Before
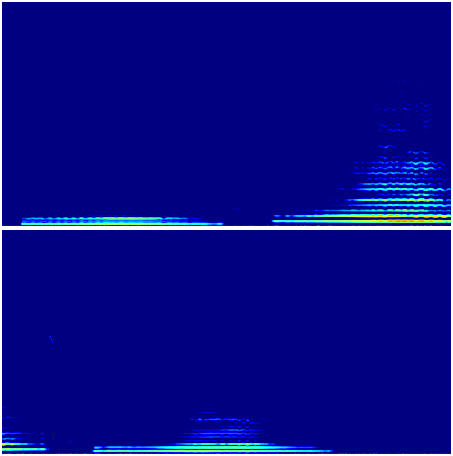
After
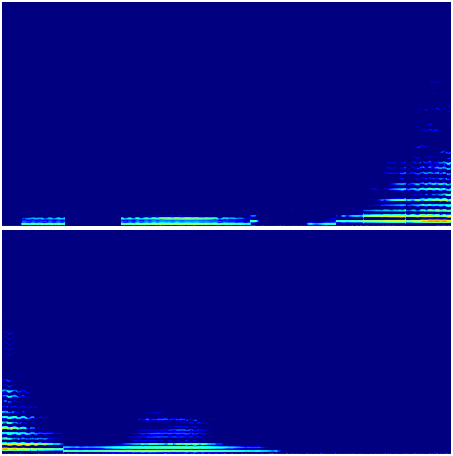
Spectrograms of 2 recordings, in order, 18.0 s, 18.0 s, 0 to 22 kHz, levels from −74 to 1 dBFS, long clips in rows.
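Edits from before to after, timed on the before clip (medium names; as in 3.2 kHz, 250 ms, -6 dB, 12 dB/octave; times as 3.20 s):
1.26 s: insert silence 1.12 s
3.85–5.56 s: reverse
6.11–6.58 s: delete
7.43–7.93 s: fade in linear, from -13 dB
9.56–11.26 s: delete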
